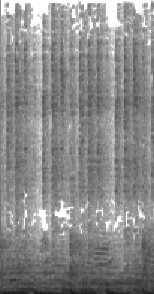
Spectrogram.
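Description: Electronic dance music from a DJ set played loud over a club sound system, with a steady, heavy bass beat.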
